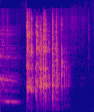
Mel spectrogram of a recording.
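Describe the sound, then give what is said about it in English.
Dice clatter across a hard tabletop in a quick burst of rattling hits that settle and fade within about a second, fairly loud, after a brief faint tonal hum; the dice are rolled for a persuasion check in a game. “Go ahead and make a persuasion check. Oh my gosh, which dice?”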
